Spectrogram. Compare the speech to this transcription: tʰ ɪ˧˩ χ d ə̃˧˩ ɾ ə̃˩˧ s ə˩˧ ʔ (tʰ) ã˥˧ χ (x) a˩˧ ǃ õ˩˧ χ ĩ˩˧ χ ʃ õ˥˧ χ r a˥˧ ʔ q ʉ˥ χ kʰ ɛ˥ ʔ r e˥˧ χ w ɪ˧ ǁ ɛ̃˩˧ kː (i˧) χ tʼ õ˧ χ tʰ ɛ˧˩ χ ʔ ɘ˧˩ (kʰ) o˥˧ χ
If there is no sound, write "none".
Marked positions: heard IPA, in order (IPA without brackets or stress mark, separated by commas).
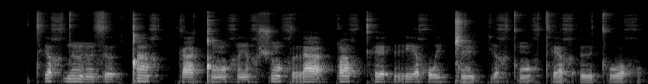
ǃ, kː, i˧, tʰ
